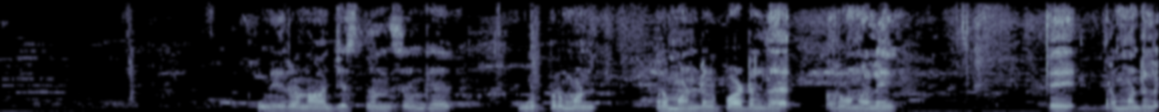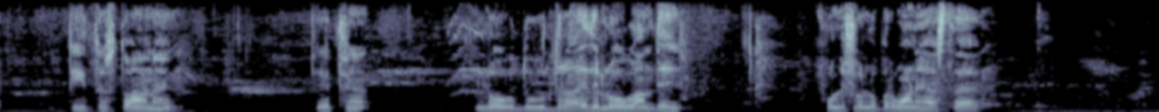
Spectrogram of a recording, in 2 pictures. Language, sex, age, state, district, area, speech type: Dogri, male, 30-45, Jammu and Kashmir, Samba, rural, spontaneous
